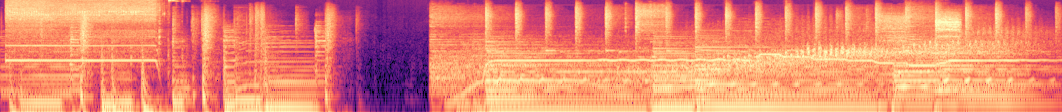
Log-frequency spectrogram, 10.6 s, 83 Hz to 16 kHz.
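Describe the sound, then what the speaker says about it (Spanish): A screw is backed out on a 2022 Fiat Doblò XL during a towbar fitting, as a power tool gives a whirring motor whine in two bursts separated by a brief silence. "Retiraremos este tornillo."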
